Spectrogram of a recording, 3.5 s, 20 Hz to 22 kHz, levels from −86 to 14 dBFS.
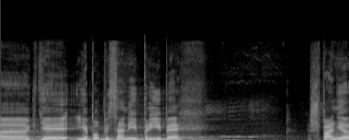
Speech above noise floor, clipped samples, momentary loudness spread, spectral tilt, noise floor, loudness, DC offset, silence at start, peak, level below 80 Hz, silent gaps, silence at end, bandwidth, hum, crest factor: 36 dB; under 0.1%; 15 LU; -5.5 dB/octave; -56 dBFS; -20 LUFS; under 0.1%; 0 s; -4 dBFS; -74 dBFS; none; 0 s; 16 kHz; none; 18 dB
